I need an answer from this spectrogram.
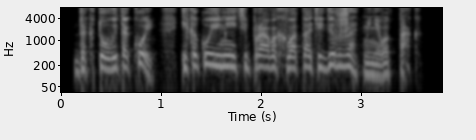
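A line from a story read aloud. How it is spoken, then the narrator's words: Snapping retort. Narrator (Russian): огрызнулась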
